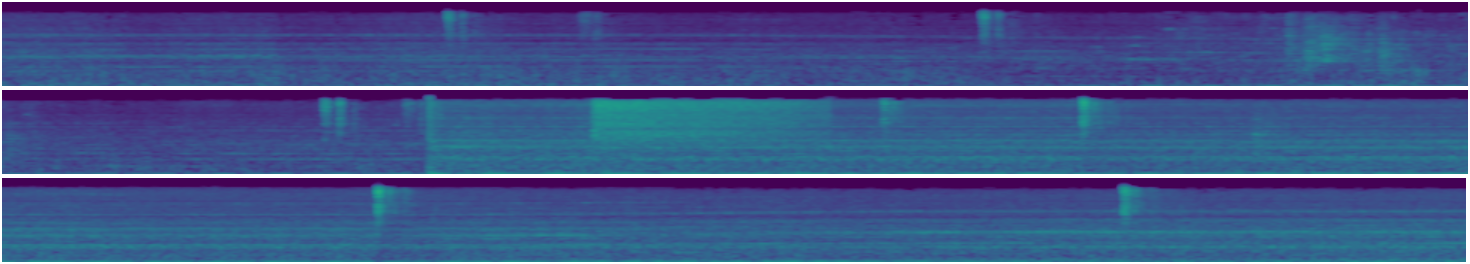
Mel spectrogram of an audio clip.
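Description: Diesel locomotive engines rumble and drone close by.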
